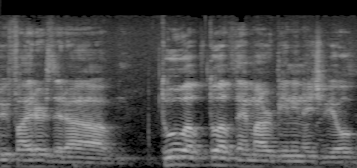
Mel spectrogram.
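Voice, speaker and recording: A man with a Spanish accent talks at a moderate pace in a fairly low pitch, with ordinary pitch variation. Noticeable background noise and audible room echo fill the recording. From Mexico. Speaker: boxing promoter. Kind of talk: press conference. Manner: halting.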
